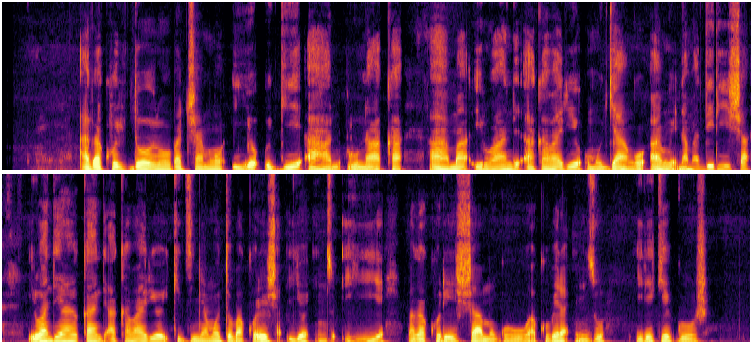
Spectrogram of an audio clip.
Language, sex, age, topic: Rundi, male, 18-24, education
